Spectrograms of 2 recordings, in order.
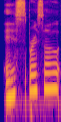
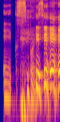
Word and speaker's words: espresso: I want y'all to know that the word is espresso and not expresso. I really want to drive that in. It is spelled E-S-P-R-E-S-S-O. There is not a single X in that bitch.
